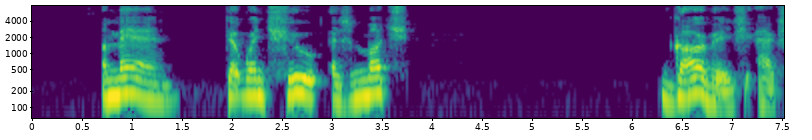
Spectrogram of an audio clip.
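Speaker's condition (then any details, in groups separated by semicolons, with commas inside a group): No condition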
